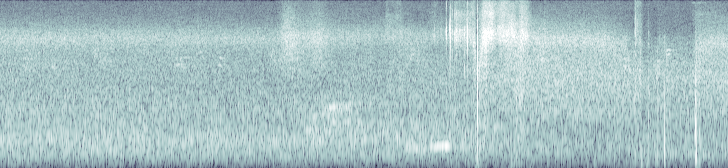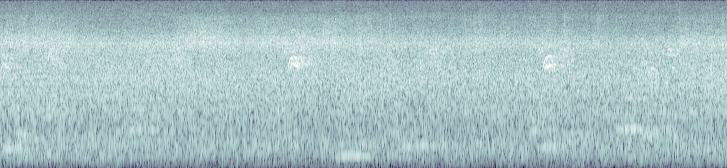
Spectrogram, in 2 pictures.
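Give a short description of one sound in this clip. Hay rustles in a plastic feeder.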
